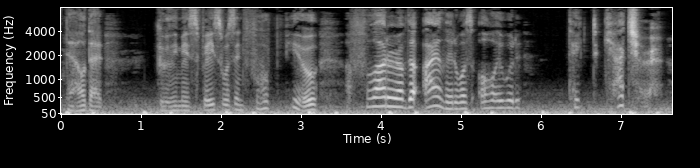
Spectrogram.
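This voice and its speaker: Slow-paced, dramatic woman reading over noise. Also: on the low side. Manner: dramatic, expressive reading with hushed asides. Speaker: video game let's player. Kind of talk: reading a visual novel aloud with reactions.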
